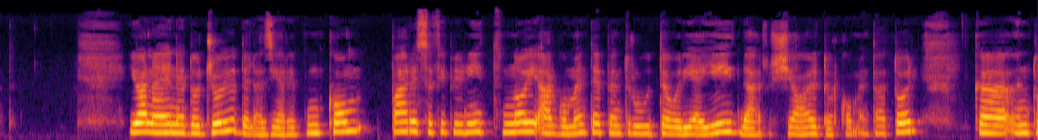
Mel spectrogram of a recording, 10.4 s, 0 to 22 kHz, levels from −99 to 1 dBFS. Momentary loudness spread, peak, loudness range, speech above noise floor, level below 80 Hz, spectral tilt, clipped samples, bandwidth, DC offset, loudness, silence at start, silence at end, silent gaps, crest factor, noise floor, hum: 9 LU; 0 dBFS; 3 LU; 50 dB; -70 dBFS; -6 dB/octave; under 0.1%; 15.5 kHz; under 0.1%; -17 LUFS; 0.9 s; 0 s; none; 18 dB; -67 dBFS; none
